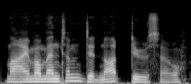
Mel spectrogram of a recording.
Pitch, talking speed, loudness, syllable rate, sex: 125 Hz, 190 wpm, -15 LUFS, 4.7 syllables/s, male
